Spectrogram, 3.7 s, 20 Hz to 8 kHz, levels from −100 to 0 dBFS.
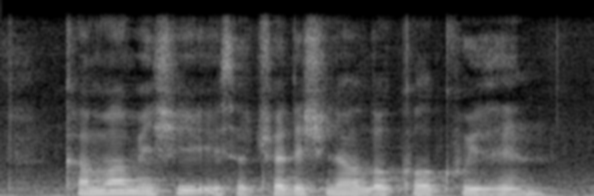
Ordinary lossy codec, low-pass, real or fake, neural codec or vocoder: none; 7.2 kHz; fake; autoencoder, 48 kHz, 128 numbers a frame, DAC-VAE, trained on Japanese speech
